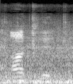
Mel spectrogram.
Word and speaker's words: Akre: Akra diye mi okunuyor, Akre mi? Akre. Akre. Evet.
